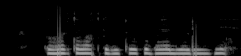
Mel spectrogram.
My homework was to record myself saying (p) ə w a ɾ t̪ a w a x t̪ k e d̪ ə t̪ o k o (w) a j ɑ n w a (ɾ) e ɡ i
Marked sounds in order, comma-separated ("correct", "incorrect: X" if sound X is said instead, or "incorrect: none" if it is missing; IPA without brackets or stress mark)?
correct, incorrect: b, incorrect: ɽ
